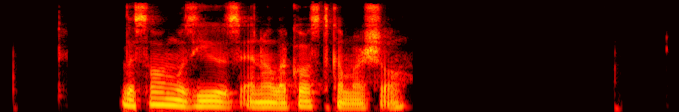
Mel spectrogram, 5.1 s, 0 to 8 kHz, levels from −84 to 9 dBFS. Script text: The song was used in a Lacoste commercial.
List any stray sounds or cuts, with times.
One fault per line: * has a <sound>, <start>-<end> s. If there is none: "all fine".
all fine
